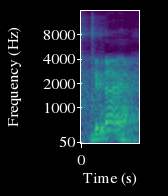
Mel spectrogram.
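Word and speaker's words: deny: हम पढ़ने बैठे तो हमने इसको डैनी पढ़ दिया। क्यों पढ़ दिया? क्योंकि 22 से बड़ी की मात्रा भी तो कभी कभी प्रोनाउंस कर लेते हैं हम लोग, लेकिन वो बाद में हमारे टीचर ने हमें बताया कि इट्स नॉट डैनी बट डिनाई, तो हमने अपने आप को करेक्ट किया।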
